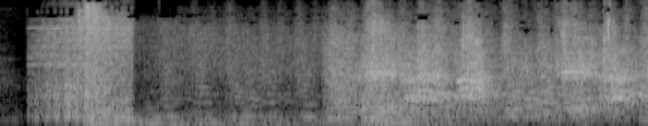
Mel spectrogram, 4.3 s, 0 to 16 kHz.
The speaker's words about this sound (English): On July 11th, 2021, a loud call for freedom was heard on the streets of communist ruled Cuba.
